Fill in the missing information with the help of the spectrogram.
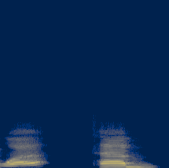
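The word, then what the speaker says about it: وَتَبَّ: You've got tab, and that final noise comes from the second ba with the sukoon getting a qalqala.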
